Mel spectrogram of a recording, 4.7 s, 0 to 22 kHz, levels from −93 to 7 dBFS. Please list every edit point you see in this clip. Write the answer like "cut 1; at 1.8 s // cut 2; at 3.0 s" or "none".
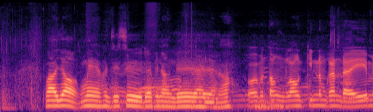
cut 1; at 3.0 s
